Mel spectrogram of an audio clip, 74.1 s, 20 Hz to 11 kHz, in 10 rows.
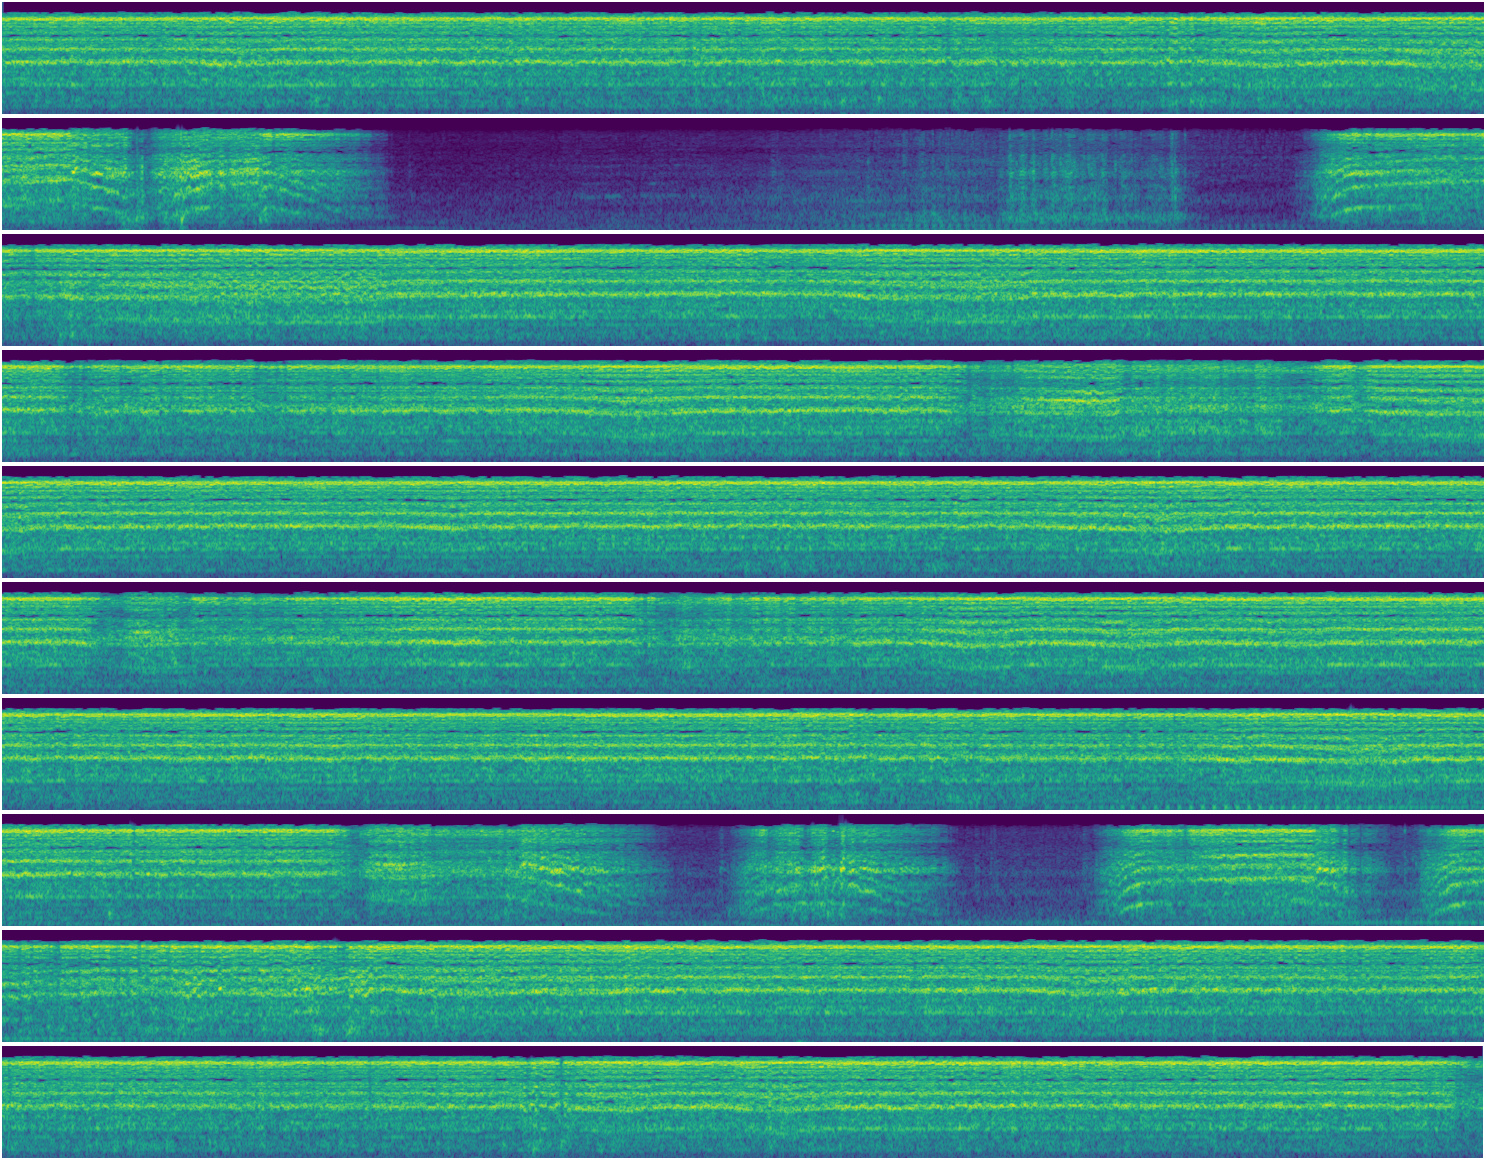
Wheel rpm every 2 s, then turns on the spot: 230, 230, 230, 200, 60, 0, 20, 180, 220, 230, 230, 230, 230, 220, 230, 230, 230, 230, 230, 230, 230, 220, 230, 230, 230, 230, 230, 90, 60, 140, 220, 230, 230, 230, 230, 230, 230.
none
